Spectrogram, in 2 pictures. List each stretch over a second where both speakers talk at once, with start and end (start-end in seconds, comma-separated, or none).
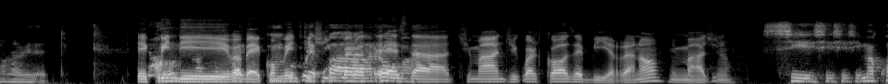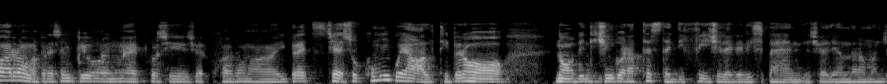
1.5-4.3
